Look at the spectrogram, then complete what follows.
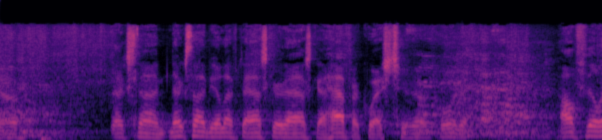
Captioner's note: laughter; laughter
